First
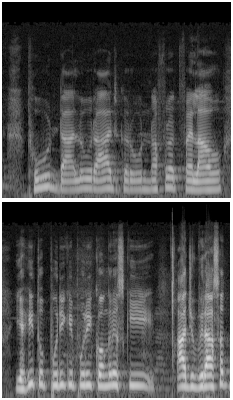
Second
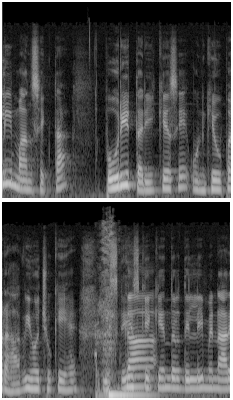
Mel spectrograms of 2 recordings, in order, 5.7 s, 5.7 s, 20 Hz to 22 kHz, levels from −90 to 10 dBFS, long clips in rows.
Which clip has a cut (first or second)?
second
